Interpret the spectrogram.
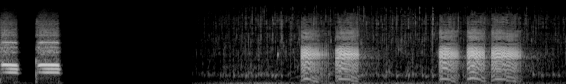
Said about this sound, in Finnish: Hei vaan, Pipsa tervehtii lammen ankkoja.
